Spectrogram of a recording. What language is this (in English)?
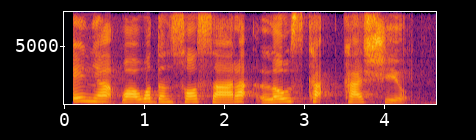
Somali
